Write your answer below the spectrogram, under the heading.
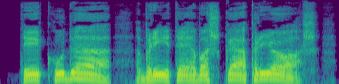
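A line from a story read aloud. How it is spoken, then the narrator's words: Angry shout. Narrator (Russian): сердито крикнул его селезень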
